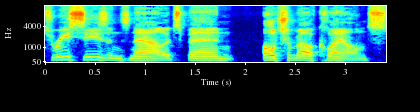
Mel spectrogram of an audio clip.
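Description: An unremarkable speaking voice from a man with an American accent, fairly high in pitch, with ordinary pitch variation at a fairly slow pace, on a very clean recording with a silent background. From Jacksonville, Florida. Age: 40s. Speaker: reptile breeder. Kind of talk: casual chat. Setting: home garage.

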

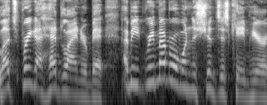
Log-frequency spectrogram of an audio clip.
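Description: The voice moves through very wide pitch swings. Its pace is moderate. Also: man. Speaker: entertainer. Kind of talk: casual chat. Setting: studio.

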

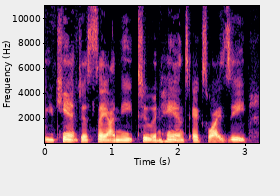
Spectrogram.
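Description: Speaking at a fairly slow pace with a slight Southern US accent, a woman has a dark, mellow tone. The sound is dry and close, with no echo. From Atlanta, US South. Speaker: health insurance executive. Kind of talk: interview, professional talk.

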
